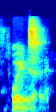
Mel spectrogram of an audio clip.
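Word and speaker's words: Feuz: I remember specifically watching World Cup last year and seeing Beat Fuez. Is that how you pronounce his name? I was wondering. Foyts.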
